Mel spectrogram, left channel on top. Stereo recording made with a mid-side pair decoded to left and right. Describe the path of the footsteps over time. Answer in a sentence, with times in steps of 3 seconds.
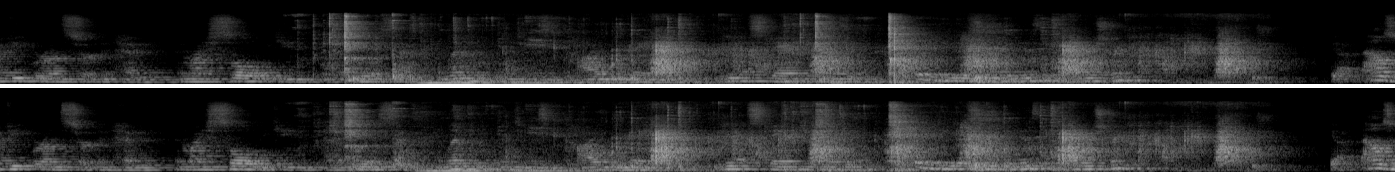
You can hear the footsteps not at all from 0 s, in the centre from 3 s, on the right from 6 s and in the centre from 12 s.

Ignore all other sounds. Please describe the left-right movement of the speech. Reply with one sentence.
You can hear the speech stay in one place.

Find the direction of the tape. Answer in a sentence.
You can hear the tape on the left.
